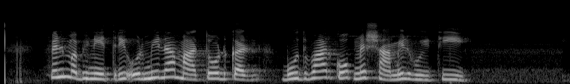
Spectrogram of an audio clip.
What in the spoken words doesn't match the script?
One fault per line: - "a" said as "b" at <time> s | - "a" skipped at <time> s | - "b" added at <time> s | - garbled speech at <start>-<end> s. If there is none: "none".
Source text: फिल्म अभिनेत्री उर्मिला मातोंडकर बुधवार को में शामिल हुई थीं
none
